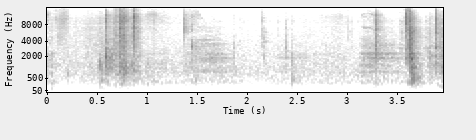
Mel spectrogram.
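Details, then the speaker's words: Upright Frigidaire freezer not cooling, reading 72 to 65 degrees with constant clicking: removed compressor start relay shaken gives faint clicking rattle of loose internal bits, with corrosion inside; failed start relay. "now now you hear this you hear that shaking that and the corrosion that's on the inside of this that lets you know that this is bad"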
